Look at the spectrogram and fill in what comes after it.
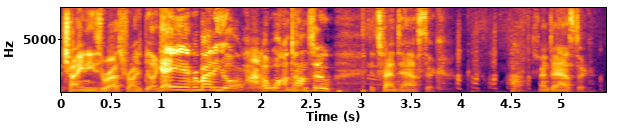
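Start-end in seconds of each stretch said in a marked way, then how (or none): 1.0-2.8 pitched-up radio announcer patter. Retelling how a friend does a radio show at a Chinese restaurant: imitating Jeremy's radio voice. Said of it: "having Jeremy do his radio show".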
